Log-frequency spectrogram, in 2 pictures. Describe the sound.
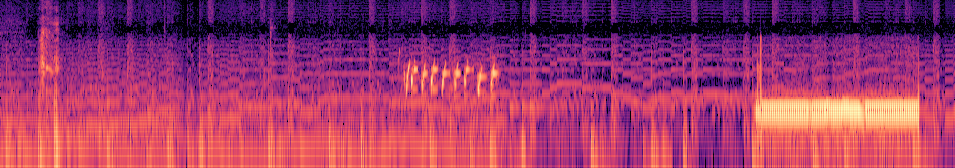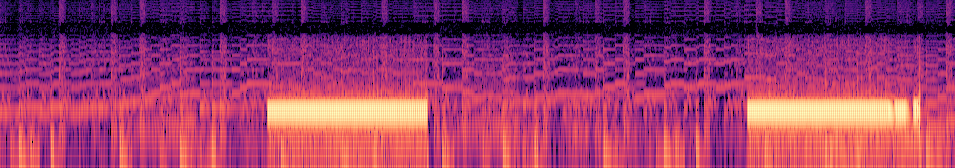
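Ringback tones on a phone call: three long, steady, mid-pitched tones, each about two seconds, separated by pauses of faint noise. A short buzzy burst comes earlier.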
